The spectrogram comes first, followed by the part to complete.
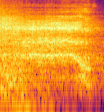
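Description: Black metal band ending a song live: the guitars ring out under a long high shriek from the vocalist that bends down in pitch and breaks off near the end, as the sound drops away.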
